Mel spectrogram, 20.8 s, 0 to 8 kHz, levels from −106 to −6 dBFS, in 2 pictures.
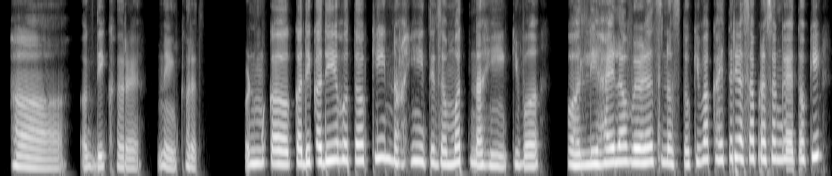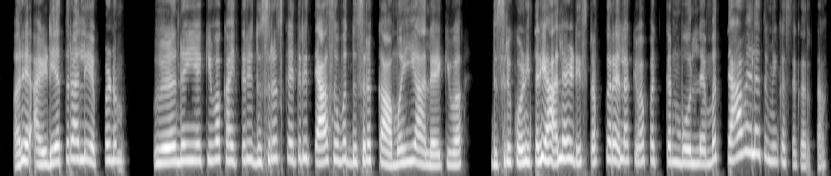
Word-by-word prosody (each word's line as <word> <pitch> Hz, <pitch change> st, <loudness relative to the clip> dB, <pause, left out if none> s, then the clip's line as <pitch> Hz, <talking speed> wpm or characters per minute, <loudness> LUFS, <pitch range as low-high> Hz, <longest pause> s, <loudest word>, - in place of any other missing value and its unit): हां. 160 Hz, -5 st, -3 dB, 0.3 s
अगदी 180 Hz, 0 st, -5 dB
खरं 170 Hz, -3 st, -7 dB
आहे. 150 Hz, -2 st, -9 dB, 0.2 s
नाही 165 Hz, -8 st, -5 dB
खरच. 170 Hz, -5 st, -7 dB, 0.6 s
पण 225 Hz, -, -2 dB
मग 235 Hz, +1 st, -2 dB
अ, 225 Hz, -1 st, +4 dB
कधी-कधी 250 Hz, +3 st, +2 dB
होतं, 280 Hz, 0 st, +1 dB
की 320 Hz, +1 st, +2 dB
नाही 260 Hz, +2 st, -1 dB
ते 240 Hz, -, -2 dB
जमत 230 Hz, +4 st, +1 dB, 0.2 s
नाही 200 Hz, -1 st, -1 dB, 0.2 s
किंवा 185 Hz, -3 st, -1 dB, 0.4 s
अ, 205 Hz, -2 st, +2 dB
लिहायला 225 Hz, +5 st, +3 dB
वेळच 245 Hz, +2 st, +5 dB
नसतो 230 Hz, -2 st, -3 dB
किंवा 275 Hz, +4 st, -1 dB
काहीतरी 305 Hz, +2 st, -2 dB
असा 310 Hz, 0 st, +1 dB
प्रसंग 300 Hz, -1 st, 0 dB
येतो, 150 Hz, -, 0 dB
की 345 Hz, +1 st, +4 dB, 0.3 s
अरे 285 Hz, -, +4 dB
आयडियातर 245 Hz, +5 st, +1 dB
आली 295 Hz, 0 st, +2 dB
आहे. 265 Hz, -, +2 dB
पण 280 Hz, 0 st, -1 dB, 0.4 s
वेळ 245 Hz, +2 st, +7 dB
नाही 280 Hz, +1 st, +3 dB
आहे 275 Hz, -, +1 dB
किंवा 290 Hz, +1 st, 0 dB
काहीतरी 275 Hz, +2 st, -1 dB
दुसरंच, 305 Hz, +5 st, -2 dB
काहीतरी 310 Hz, +1 st, -3 dB
त्यासोबत. 275 Hz, +4 st, +3 dB
दुसरं 265 Hz, +2 st, +1 dB
कामही 230 Hz, +3 st, +2 dB
आलं 205 Hz, -3 st, +1 dB
आहे 195 Hz, -, +2 dB
किंवा 205 Hz, -1 st, 0 dB, 0.4 s
दुसर 215 Hz, +5 st, 0 dB
कोणीतरी 260 Hz, +4 st, +4 dB
आलं 295 Hz, +2 st, +5 dB
आहे 310 Hz, -, +3 dB
डिस्टर्ब 245 Hz, -1 st, -4 dB
करायला 285 Hz, -1 st, +1 dB
किंवा 255 Hz, -, -3 dB
पटकन 265 Hz, -1 st, -4 dB
बोललं 235 Hz, -1 st, +1 dB
आहे. 225 Hz, -, -1 dB
मग 295 Hz, -, -1 dB
त्यावेळेला 390 Hz, +7 st, +1 dB
तुम्ही 275 Hz, -4 st, -5 dB
कसं 245 Hz, -4 st, -9 dB
करता? 185 Hz, +2 st, -10 dB
255 Hz, 175 wpm, -18 LUFS, 220-280 Hz, 0.6 s, वेळ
